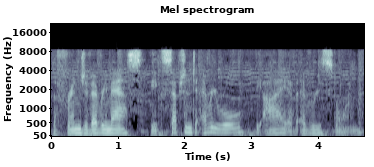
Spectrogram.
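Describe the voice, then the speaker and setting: A man's voice: mid-range voice, a little fast, faint music behind. A man co-hosting a podcast, reading scripted news. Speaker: podcast co-host.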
